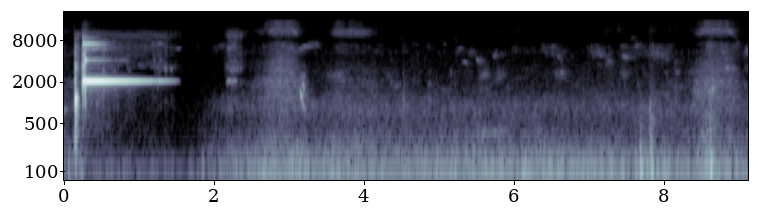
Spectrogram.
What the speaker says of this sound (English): And sorry about the pinging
